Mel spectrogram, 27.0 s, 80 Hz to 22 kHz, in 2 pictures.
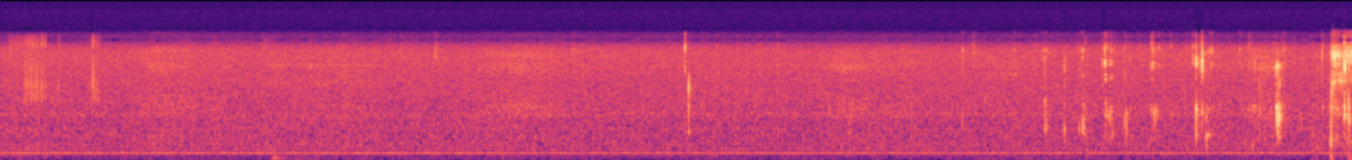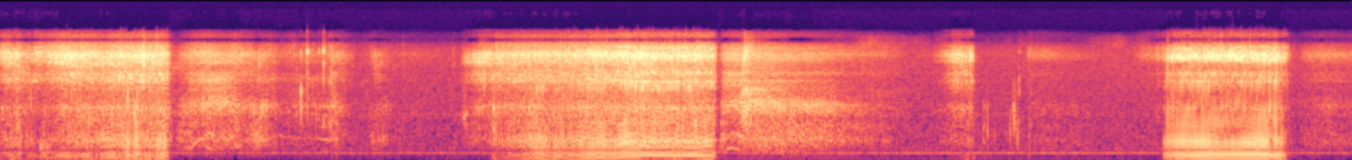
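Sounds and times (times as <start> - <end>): dog snoring: 12.7 - 17.4, 18.2 - 21.9, 22.9 - 23.4, 25.0 - 26.5.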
